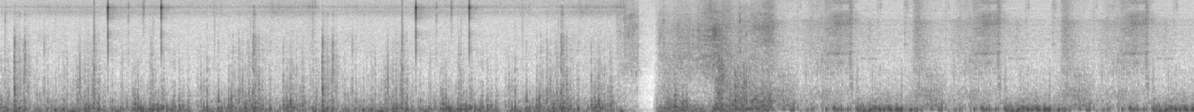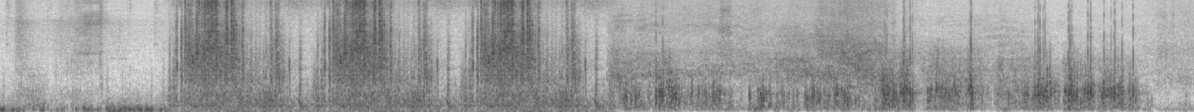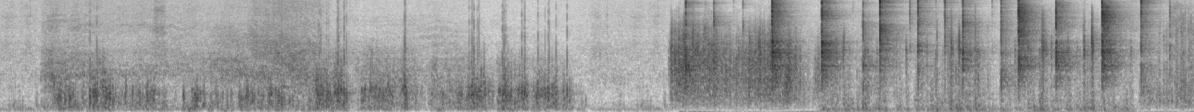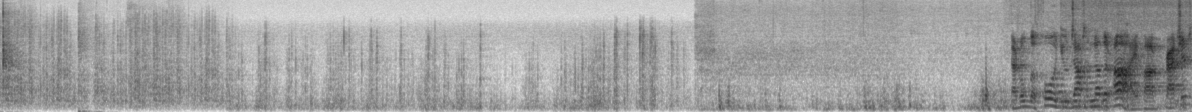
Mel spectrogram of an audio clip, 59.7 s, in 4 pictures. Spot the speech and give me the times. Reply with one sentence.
You can hear the speech from 57.4 to 59.6 s.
